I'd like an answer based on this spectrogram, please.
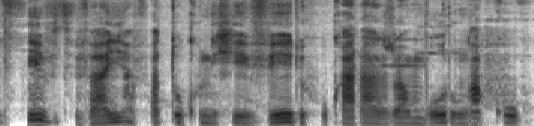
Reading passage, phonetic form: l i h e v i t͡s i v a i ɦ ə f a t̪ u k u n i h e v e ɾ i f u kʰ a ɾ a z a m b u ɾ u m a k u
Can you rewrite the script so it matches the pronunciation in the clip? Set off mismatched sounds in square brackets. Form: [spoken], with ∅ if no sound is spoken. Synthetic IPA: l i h e v i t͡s i v a i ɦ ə f a t̪ u k u n i h e v e ɾ i [h] u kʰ a ɾ a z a m b u ɾ u [ŋ] a k u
